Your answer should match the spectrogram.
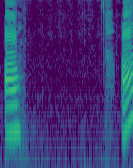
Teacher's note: विव्रत स्वर के उच्चारण में मुख द्वार पूरा खुला होता है।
